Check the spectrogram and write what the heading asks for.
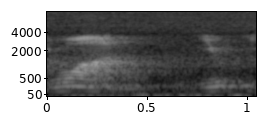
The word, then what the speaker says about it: yuan: Chinese yen? Is it still a yen? Yuan. Yuan. What is that? Yuan? Well, it's spelled Y-U-A-N.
